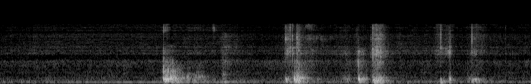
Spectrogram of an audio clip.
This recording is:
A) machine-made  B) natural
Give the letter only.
A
